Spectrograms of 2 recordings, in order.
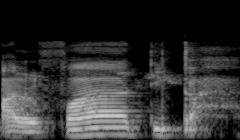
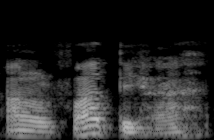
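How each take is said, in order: First: The word has Javanese-style substituted sounds. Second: The word has its standard Arabic sounds. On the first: The speaker calls it wrong. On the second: The speaker calls it right.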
